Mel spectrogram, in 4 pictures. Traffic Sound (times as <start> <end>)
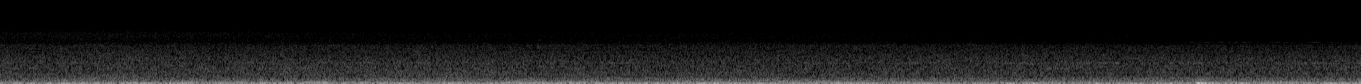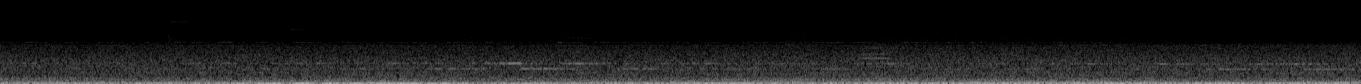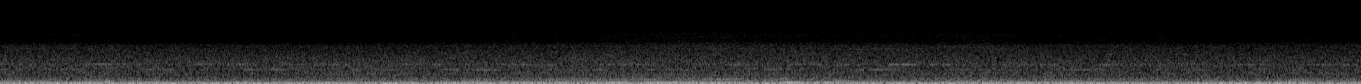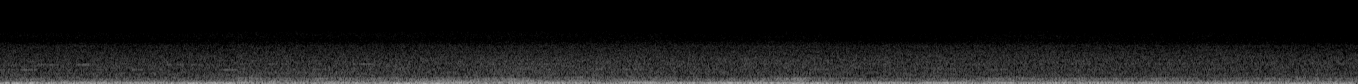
27.1 54.4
